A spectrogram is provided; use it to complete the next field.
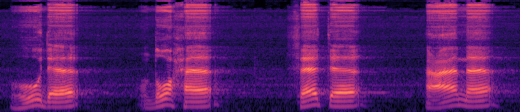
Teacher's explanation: الوقف عليها يكون بالألف، وهذا الألف يقرأ بالإمالة الصغرى عند الوقف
